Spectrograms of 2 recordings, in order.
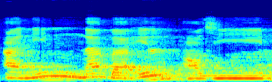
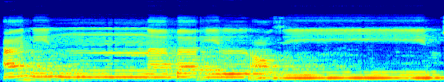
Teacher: membaca huruf nun yang bertasydid itu dengan cara menekan huruf nun yang bertasydid, kemudian menahan selama 2 harokat dan disertai dengan dengung.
